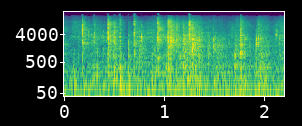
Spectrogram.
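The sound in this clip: A newspaper page being turned gives a papery crinkling rustle, a quick series of crisp crackling bursts lasting about two seconds at moderate to low volume, with no talking.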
